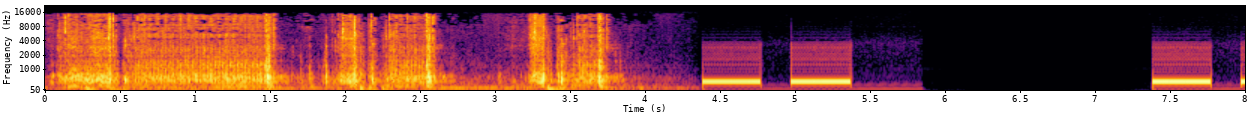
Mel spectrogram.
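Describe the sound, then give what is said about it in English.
A British-style telephone ringing tone, a double burst of a steady mid-pitched purr, a pause, then the double ring repeats. Before it comes a stretch of clattery, busy mechanical noise. “Why does it sound like I'm using a phone in the UK?”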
